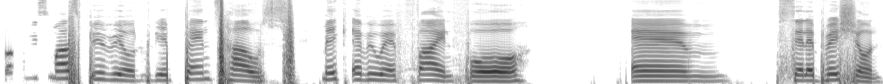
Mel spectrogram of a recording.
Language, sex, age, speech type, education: Nigerian Pidgin, male, 15-29, spontaneous, tertiary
